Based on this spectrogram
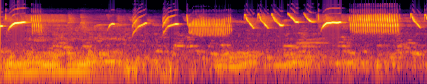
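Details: Young caged canaries in full song for training other canaries; loud rising whistles, a run of descending slurred notes and two harsh buzzy rolls, recorded on a cellphone.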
